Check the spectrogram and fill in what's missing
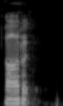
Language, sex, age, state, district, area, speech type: Malayalam, male, 30-45, Kerala, Kasaragod, urban, read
